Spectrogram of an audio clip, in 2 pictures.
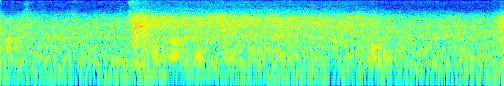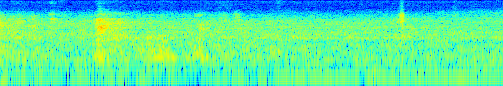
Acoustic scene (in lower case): subway train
